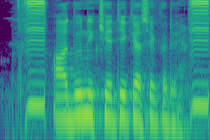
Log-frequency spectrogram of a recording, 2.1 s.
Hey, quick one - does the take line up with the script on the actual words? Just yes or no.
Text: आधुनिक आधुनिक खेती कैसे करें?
no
